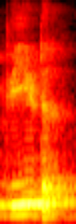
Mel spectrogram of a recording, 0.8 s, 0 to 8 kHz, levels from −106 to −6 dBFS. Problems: low volume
